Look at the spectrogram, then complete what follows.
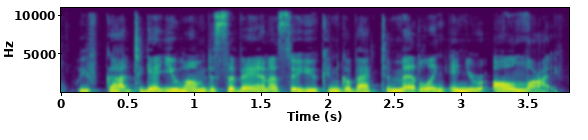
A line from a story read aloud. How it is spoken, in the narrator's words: laughed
